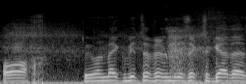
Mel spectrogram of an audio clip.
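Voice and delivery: hint of a cartoon French skunk accent, lightly voiced; lightly put-on French suitor purr; mock Pepe Le Pew. Teasing a friend about his French, light cartoon French accent. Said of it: "says Pepe Le Pew".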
